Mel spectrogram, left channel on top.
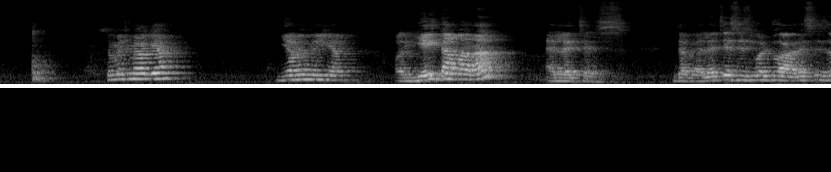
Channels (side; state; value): right; silent; digital silence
